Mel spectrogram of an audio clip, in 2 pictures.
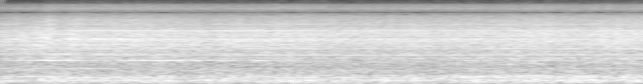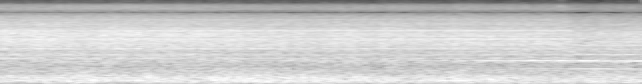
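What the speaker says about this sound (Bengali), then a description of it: "রেলগেট বন্ধ, ট্রেন যাচ্ছে যাক" A train rolls past a closed railway level crossing beside a highway, giving a steady, loud rumble and clatter that fills the whole stretch without pause.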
